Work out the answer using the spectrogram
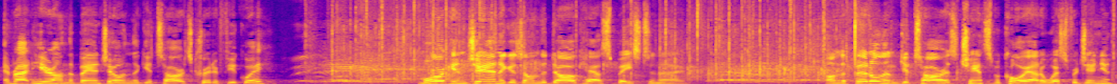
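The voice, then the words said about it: Pleasant, appealing accent. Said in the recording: “you could read the phone directory with that accent. I'd sit there and listen all night.”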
